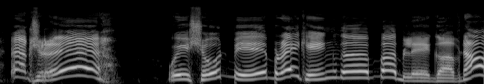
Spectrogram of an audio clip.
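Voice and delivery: high, hammed-up English accent; badly faked British "governor" voice; terrible English accent. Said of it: "That's a terrible English accent".

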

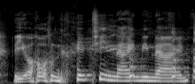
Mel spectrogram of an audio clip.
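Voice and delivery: real laugh breaking into "nineteen ninety-nine"; amused laughing. Real, not acted. Laughs at how old it is.

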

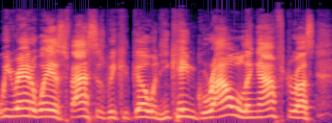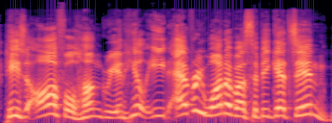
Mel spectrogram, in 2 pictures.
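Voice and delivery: put-on high-pitched scared boy's voice; urgent high child's warning; frightened boy. A narrator's reading. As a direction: tumble through it in childish alarm. Sol continues his frightened tale.

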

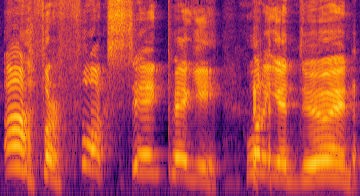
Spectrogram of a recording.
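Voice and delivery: put-on Scottish accent. Coworker imitating a Scot swearing at Piggy, Scottish accent. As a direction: bellow it like an exasperated Scot. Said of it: "those come out quite a bit more".

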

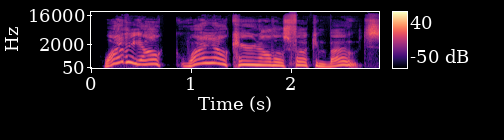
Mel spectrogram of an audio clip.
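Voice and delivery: can't make sense of the boats; puzzled guard. Acted. Guard eyeing the party's boats, high and baffled. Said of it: "He's like".

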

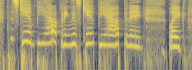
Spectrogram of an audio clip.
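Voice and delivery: high, pleading mock sobs; mock crying. Sherry caught by the cops, mock tearful denial. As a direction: imitate her fake tearful denial. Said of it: "She starts crying".

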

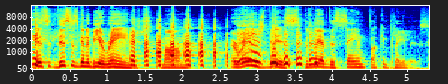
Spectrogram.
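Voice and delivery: loud mock phone call. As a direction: shout it to mom in jest. Friend mock-voices driver calling mom.

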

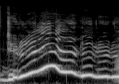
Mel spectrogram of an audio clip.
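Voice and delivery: high sung ringing tone; copying the old man's ringtone, sing-song high; ringtone imitation. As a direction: mimic a loud phone ring. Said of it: "it's like this".

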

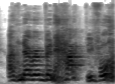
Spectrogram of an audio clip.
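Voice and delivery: high, loud retold panic; freaking out. Retelling getting hacked to friends, mock freaked-out. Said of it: "I'm freaking out".

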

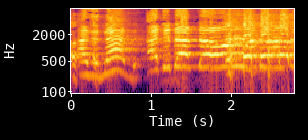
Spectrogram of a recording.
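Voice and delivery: high, loud laughing disbelief; cracking up, can barely get it out. Real, not acted. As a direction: laugh through the words in disbelief. Cracking up at a joke.

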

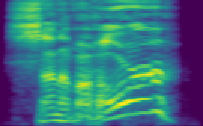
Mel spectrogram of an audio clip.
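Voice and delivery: high pained yell; shouted curse. Acted. Preacher sitting on his wound, high pained shout. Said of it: "he shouted".

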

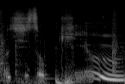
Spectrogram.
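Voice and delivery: soft, high whisper. Real, not acted. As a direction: breathe it out in a whisper. Gushing over Janie as a poodle.

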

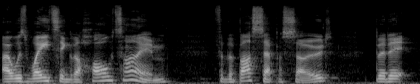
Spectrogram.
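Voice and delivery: normal talking voice

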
